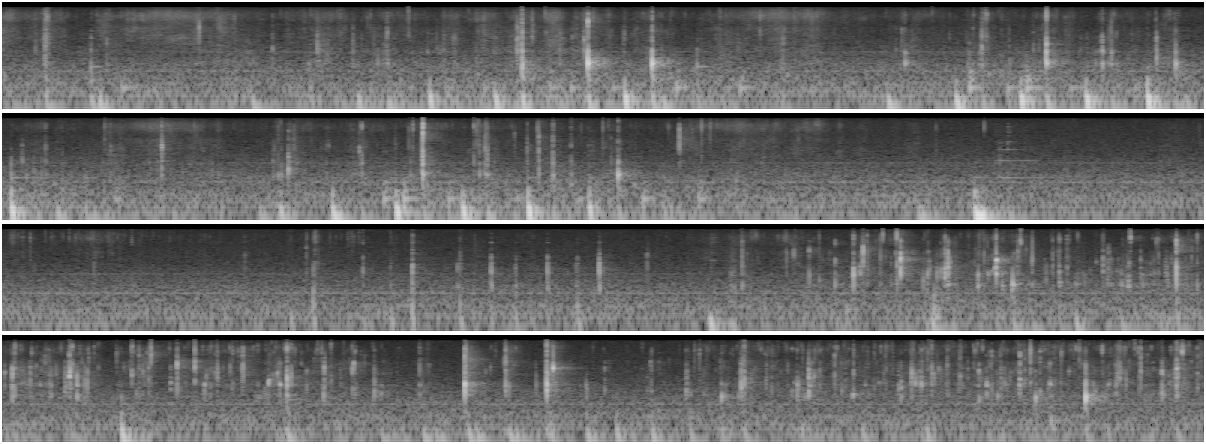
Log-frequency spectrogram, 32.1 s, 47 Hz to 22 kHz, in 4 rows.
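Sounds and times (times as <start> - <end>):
spatula squishing and scraping paste: 0.0 - 13.7, 20.8 - 32.0.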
